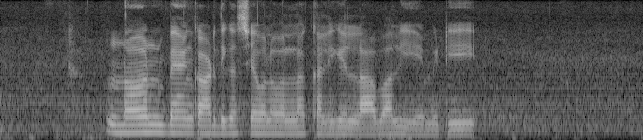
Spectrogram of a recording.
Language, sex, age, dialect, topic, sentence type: Telugu, male, 18-24, Telangana, banking, question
